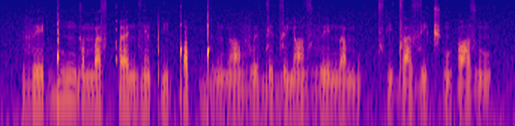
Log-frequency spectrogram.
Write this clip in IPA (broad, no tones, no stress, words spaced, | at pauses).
veɡ͡ǃũŋɡɐ mazqʼenzẽ pʼiǃɑpɡ͡ǃɘ ŋɡɑ̃ vɘde dɘjɑ̃z venambop t͡sʼida zit͡ʃʼũʔɑzũ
